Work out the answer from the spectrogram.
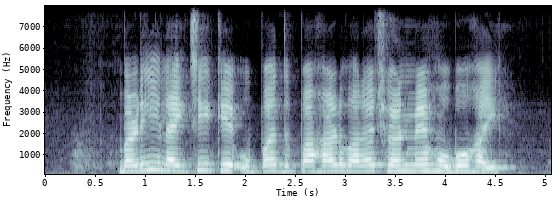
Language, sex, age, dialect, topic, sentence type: Magahi, female, 25-30, Southern, agriculture, statement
